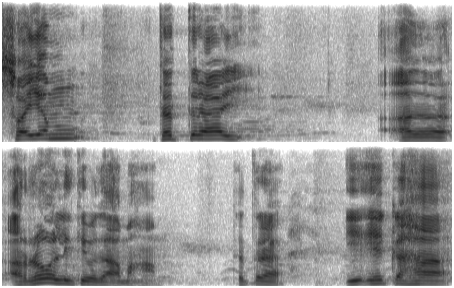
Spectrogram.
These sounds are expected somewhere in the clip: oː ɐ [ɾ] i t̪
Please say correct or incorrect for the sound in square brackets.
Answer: incorrect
